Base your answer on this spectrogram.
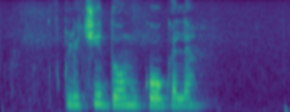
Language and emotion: Russian, neutral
